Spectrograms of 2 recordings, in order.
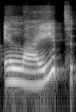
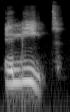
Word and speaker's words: elite: schedule was pronounced correctly elite it's not a light it's elite okay through was pronounced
